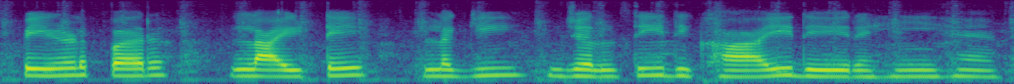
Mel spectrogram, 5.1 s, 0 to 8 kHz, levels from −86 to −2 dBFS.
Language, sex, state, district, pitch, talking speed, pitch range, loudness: Hindi, female, Uttar Pradesh, Lucknow, 195 Hz, 105 wpm, 185-215 Hz, -18 LUFS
